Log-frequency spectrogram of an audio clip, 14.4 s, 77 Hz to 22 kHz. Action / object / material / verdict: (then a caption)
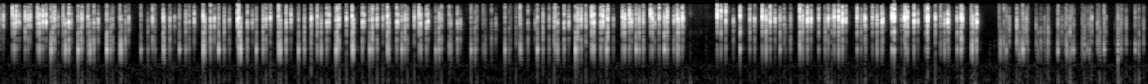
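tap / smartphone glass screen / glass / none. Fingernails tap quickly on the front glass screen of an iPhone 6s. The sound is a dense stream of sharp, bright clicks with almost no ring or low end, broken by brief pauses near 8.7 and 12.3 seconds.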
